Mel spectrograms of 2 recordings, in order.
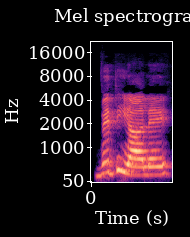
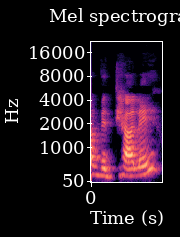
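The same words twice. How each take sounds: First: विद्यालय broken up as 'vi-di-yalay'; mispronounced word. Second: विद्यालय as 'vid-yalay', dy joined; correct pronunciation. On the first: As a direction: split the dy of विद्यालय with an extra i. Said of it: "नहीं होता". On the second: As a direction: run d straight into y in विद्यालय. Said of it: "होता है". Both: Shown as a demonstration.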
